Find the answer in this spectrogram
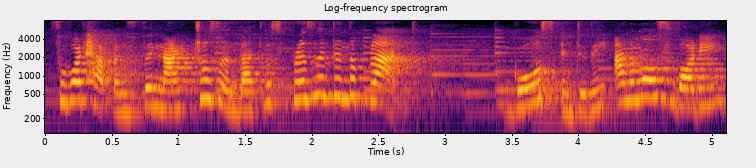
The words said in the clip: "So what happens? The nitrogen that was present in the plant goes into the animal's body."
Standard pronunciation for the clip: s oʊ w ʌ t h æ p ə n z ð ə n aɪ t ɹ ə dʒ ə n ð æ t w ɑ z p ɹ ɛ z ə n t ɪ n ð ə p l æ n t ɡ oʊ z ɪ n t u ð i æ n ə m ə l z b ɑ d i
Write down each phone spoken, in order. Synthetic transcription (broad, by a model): s oʊ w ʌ t h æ p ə n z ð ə n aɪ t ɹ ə z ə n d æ t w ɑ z p ɹ ɛ z ə n t ɪ n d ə p l æ n t ɡ oʊ z ɪ n t u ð i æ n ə m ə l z b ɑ d i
